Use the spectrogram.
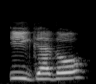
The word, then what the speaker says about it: hígado: You are going to notice that I almost make no sound when I pronounce the letters. Huesos. Huesos means bones. Hígado is the liver.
